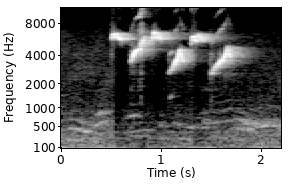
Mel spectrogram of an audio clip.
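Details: Young male Cinereous Tit, kept as a lure bird, calling to draw other tits into answering: a quick run of four sharp, high chirps, alternately falling and rising in pitch, packed into just over a second.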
